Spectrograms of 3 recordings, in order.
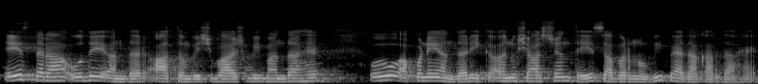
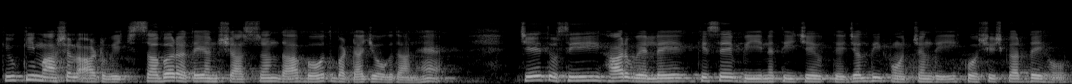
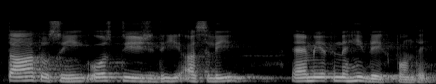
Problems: constant background noise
